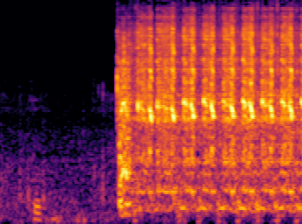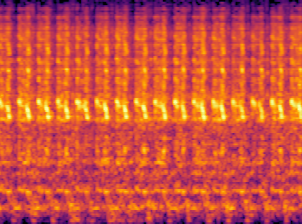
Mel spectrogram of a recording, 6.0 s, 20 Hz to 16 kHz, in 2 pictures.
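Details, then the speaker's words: 50cc scooter with only 500 miles. Spark plug, ignition coil, fuel filter, CDI, battery and carburetor have all been replaced. The starter cranks evenly at about 2.5 beats a second, but the engine never fires, even with starting fluid. Cause unknown. "won't start even with starting fluid it won't start I guess I don't know"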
